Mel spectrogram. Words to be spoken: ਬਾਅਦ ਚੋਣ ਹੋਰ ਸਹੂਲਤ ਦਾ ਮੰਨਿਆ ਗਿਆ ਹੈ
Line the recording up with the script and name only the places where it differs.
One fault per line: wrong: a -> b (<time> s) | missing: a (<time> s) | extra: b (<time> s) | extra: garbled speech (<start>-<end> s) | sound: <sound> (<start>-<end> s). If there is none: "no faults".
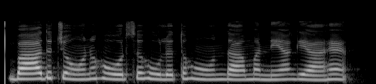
extra: ਹੋਣ (1.9 s)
